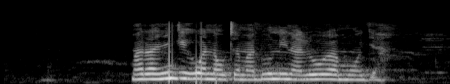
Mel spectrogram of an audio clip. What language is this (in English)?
Swahili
